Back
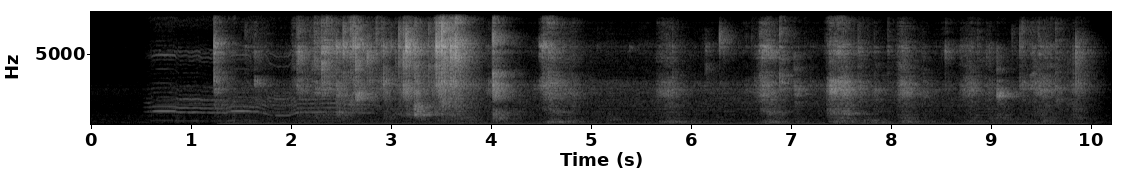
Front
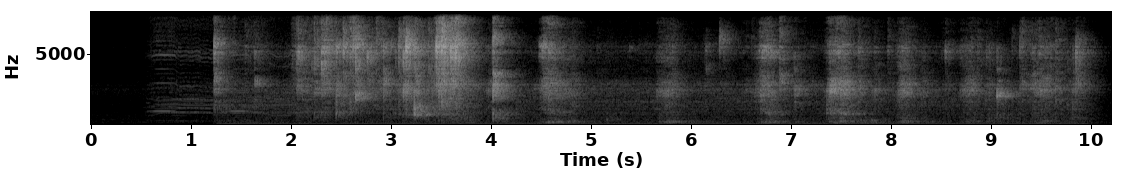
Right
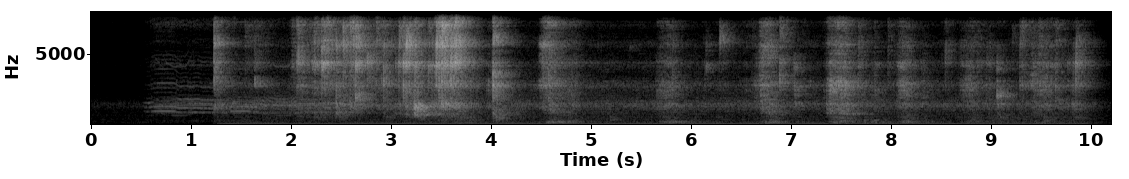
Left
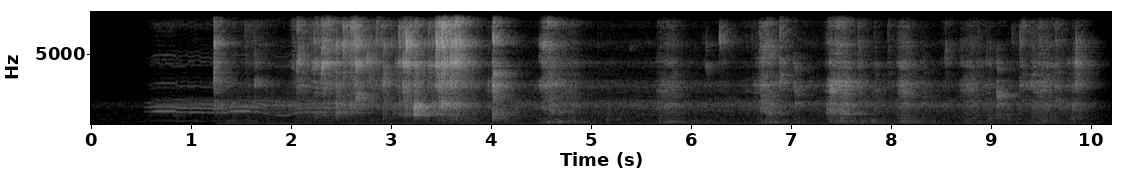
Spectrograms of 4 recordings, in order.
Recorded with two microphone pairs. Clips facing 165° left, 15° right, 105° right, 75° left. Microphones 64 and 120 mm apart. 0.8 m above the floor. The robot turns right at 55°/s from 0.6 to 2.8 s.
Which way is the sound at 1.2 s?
60° right.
